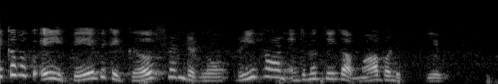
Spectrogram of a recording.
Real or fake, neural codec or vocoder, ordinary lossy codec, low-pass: real; none; AAC, 32 kbps; 7.2 kHz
